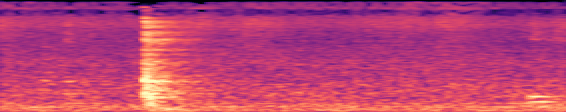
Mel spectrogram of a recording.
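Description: Shrimp fried rice with peas, carrots and onion is tossed in oil in a pan, giving one sharp scrape and clatter of stirring over a soft, steady sizzle, then a faint second knock.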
